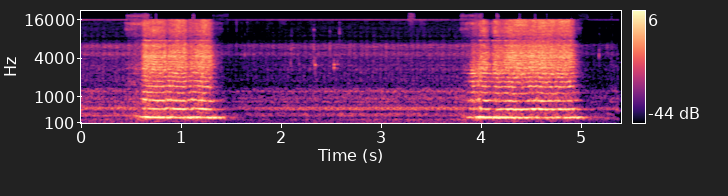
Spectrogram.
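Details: Lathe on original compound slide cutting EN8 steel: two bursts of harsh, ringing chatter under cutting load, likely the VFD current-limiting at high load; improved by adjusting VFD settings.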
